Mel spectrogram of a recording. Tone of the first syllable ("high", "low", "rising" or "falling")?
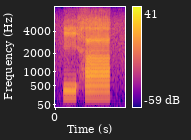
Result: low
